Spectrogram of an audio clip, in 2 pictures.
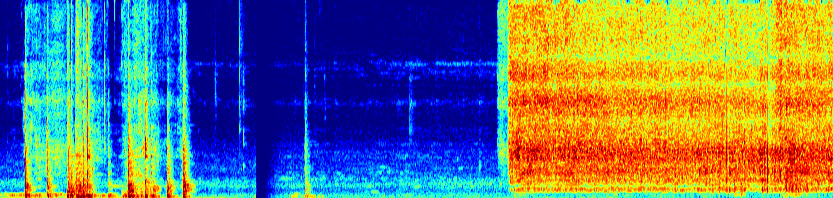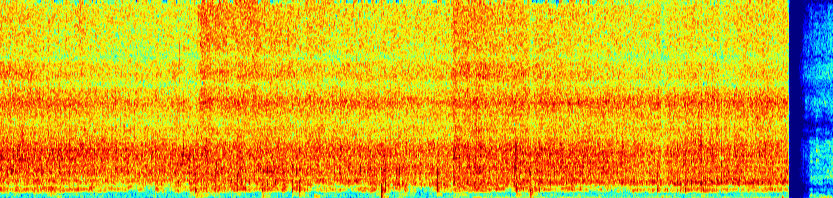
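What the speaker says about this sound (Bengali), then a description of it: "আর কড়াতে দিয়ে দিয়েছি তেল" Oil in a kadai bursting into a loud, continuous frying sizzle after a few seconds of quiet clinks and handling sounds, with occasional stirring clatter over the hiss.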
